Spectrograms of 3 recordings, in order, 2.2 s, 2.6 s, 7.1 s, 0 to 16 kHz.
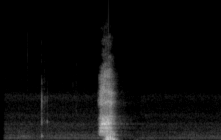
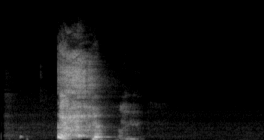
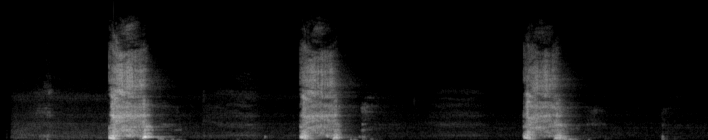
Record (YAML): exhalation_length: 2.2 s
exhalation_amplitude: 28716
exhalation_signal_mean_std_ratio: 0.21
cough_length: 2.6 s
cough_amplitude: 22889
cough_signal_mean_std_ratio: 0.31
three_cough_length: 7.1 s
three_cough_amplitude: 27613
three_cough_signal_mean_std_ratio: 0.27
survey_phase: beta (2021-08-13 to 2022-03-07)
age: 18-44
gender: Female
wearing_mask: 'No'
symptom_cough_any: true
symptom_runny_or_blocked_nose: true
symptom_shortness_of_breath: true
symptom_fatigue: true
symptom_loss_of_taste: true
symptom_onset: 3 days
smoker_status: Never smoked
respiratory_condition_asthma: false
respiratory_condition_other: false
recruitment_source: Test and Trace
submission_delay: 2 days
covid_test_result: Positive
covid_test_method: RT-qPCR
covid_ct_value: 17.0
covid_ct_gene: ORF1ab gene
covid_ct_mean: 17.8
covid_viral_load: 1400000 copies/ml
covid_viral_load_category: High viral load (>1M copies/ml)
